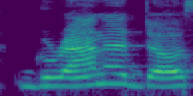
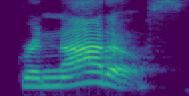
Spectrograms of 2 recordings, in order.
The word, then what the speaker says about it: Granados: So I'm so excited to introduce you to her, as well as Kirsten Granados. And I'm sure, Granados. That's how you say it. And I said it incorrectly the first time, but I'm going to get it right throughout the show.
